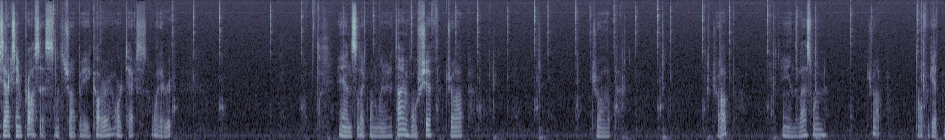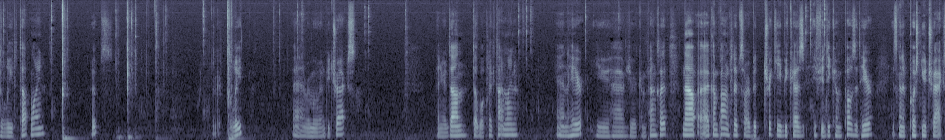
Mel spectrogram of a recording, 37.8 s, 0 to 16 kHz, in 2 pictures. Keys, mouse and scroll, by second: 1.1 click, 2.2 click, 4.0 click, 5.5 click, 7.0 click, 8.3 shift+click, 9.3 shift+click, 10.3 click, 11.1 shift+click, 11.9 shift+click, 12.9 click, 13.5 shift+click, 14.7 shift+click, 16.1 click, 17.6 shift+click, 19.1 click, 20.2 Delete, 21.5 ctrl+z, 22.4 click, 23.5 Delete, 24.9 right click, 26.3 click, 29.4 click, 29.5 double click, 30.7 click, 35.1 click, 35.4 double right click.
